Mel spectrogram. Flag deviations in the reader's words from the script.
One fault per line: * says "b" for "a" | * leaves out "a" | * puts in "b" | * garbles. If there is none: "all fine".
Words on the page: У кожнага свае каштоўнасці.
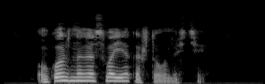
all fine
